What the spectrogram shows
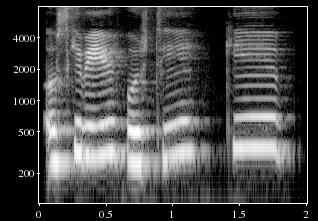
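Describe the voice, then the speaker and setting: A woman teacher explaining a textbook chapter to students. She reads English lines slowly, then explains them in Hindi, checking in with the class often. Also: sits high, mellow. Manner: addresses students directly with repeated check-ins.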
